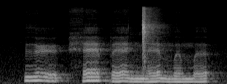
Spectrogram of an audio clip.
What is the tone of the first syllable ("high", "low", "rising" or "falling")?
falling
